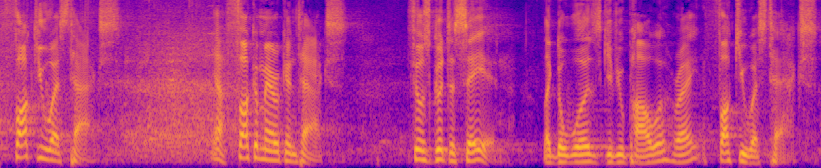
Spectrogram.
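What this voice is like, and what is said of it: Foreign accent. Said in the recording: “You like it when this fucking foreigner says it? ... You like it when this accent says that?”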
